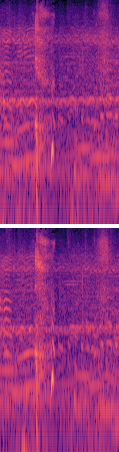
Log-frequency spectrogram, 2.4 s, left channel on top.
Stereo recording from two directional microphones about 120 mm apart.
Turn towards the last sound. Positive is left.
turn(degrees=-20)  # may be behind; listen again after turning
